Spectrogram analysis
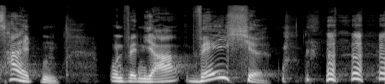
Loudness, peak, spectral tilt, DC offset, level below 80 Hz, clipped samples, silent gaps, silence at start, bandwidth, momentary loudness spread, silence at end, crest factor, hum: -16 LUFS; -2 dBFS; -5 dB/octave; under 0.1%; -50 dBFS; under 0.1%; none; 0 s; 17 kHz; 15 LU; 0 s; 14 dB; none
